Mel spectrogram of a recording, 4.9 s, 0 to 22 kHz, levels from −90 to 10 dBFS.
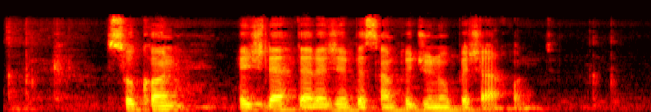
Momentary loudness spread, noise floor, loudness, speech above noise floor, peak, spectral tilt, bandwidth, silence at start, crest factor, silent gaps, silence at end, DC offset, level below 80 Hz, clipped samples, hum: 9 LU; -53 dBFS; -16 LUFS; 35 dB; 0 dBFS; -3 dB/octave; 12.5 kHz; 0.05 s; 20 dB; none; 0.9 s; under 0.1%; -60 dBFS; under 0.1%; none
